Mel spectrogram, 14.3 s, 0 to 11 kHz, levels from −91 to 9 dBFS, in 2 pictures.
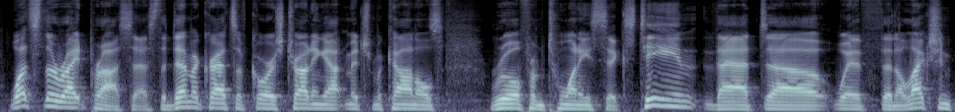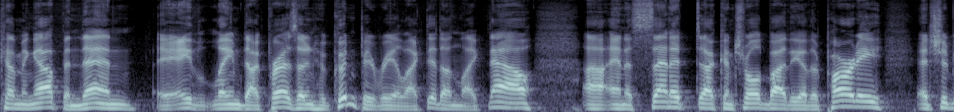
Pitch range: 110-150 Hz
